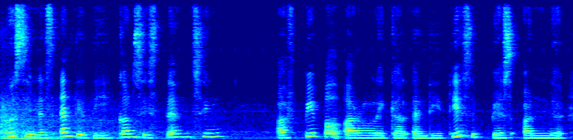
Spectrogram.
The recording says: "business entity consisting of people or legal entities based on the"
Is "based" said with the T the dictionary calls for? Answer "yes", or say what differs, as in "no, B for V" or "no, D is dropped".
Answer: no, T is dropped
